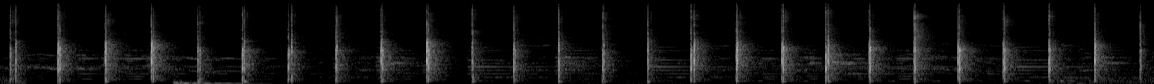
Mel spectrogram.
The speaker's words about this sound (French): Sur cette musique, on travaille beaucoup le tempo rapide. Les pulsations font très vite, mais elles sont régulières. On peut par exemple les reproduire en tapant dans les mains.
